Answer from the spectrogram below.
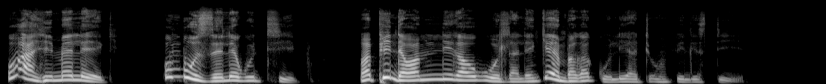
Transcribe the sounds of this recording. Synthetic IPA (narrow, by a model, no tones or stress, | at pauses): uahimɛlekʰi̥ | um̩buzɛlɛɣutʰiːǁɔ̥ | wapʰindʱawam̩niɣauɣuɮalɛŋkʼɛmbʱaɣaɡ̥ʱoliatʰium̩filistʼḭːja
